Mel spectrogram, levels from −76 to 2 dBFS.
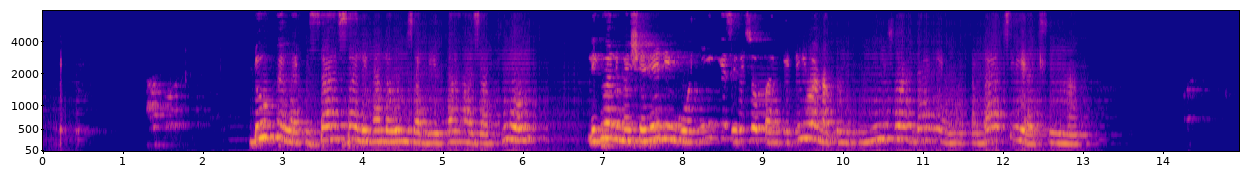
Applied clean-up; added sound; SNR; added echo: neural separator model SepFormer DNS4.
